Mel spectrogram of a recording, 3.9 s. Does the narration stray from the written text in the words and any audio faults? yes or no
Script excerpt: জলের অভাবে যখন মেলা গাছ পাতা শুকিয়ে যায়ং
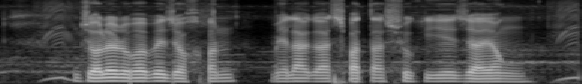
yes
